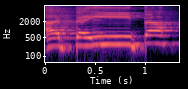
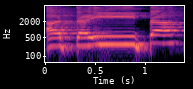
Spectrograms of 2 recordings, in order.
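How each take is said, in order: Both takes have the same delivery.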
